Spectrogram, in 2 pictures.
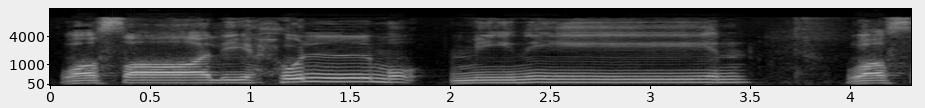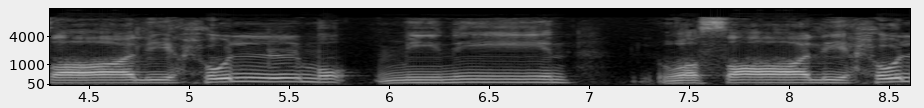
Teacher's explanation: نضغط هذه الضغطه البسيطه التي تنبه السامع على ان هنا واو جماعه محذوفه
